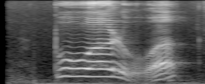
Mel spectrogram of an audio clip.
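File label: "pineapple", Mandarin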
